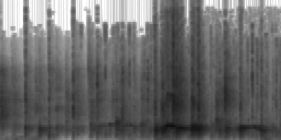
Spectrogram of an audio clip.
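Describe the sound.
A burst of warm applause from a small crowd, steady clapping that swells louder midway, with some cheering voices and chatter mixed in.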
